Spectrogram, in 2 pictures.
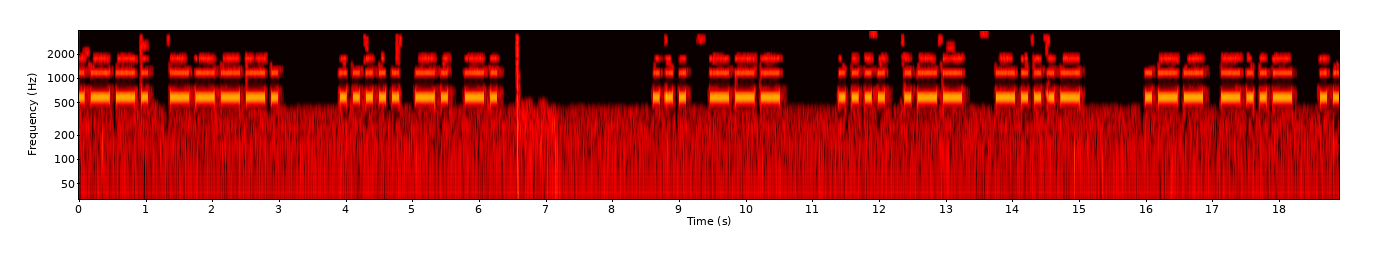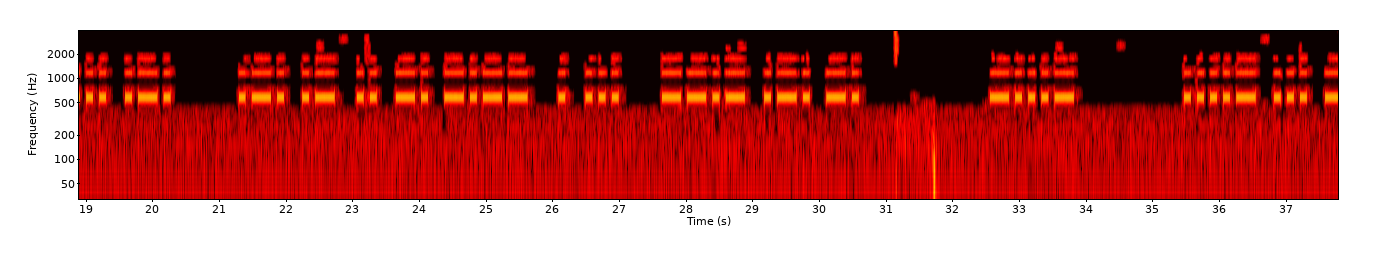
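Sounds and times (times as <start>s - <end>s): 
Morse code CW directional call: 0.0s - 3.1s, 3.9s - 6.4s, 8.6s - 10.6s, 11.4s - 15.1s, 16.0s - 20.4s, 21.3s - 30.7s, 32.5s - 33.9s, 35.4s - 37.7s.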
